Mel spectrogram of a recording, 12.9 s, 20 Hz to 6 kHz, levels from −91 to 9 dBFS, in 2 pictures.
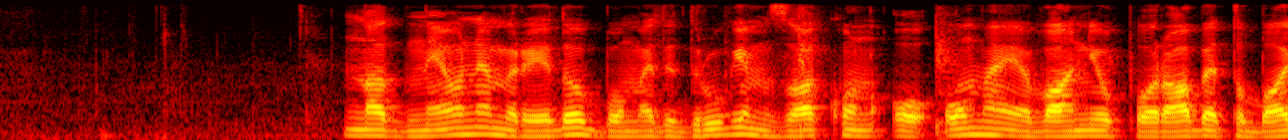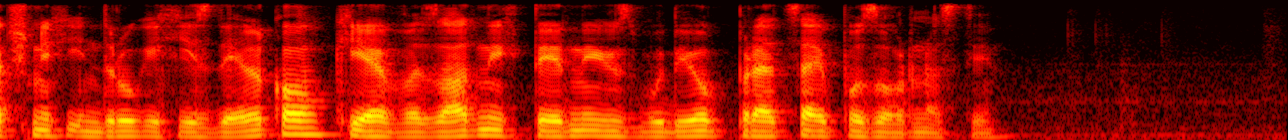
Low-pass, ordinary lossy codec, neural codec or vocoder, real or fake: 5.4 kHz; none; none; real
